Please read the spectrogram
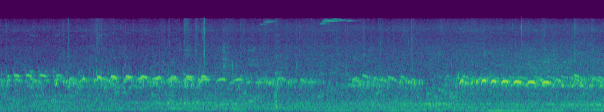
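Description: Zebra doves (perkutut) cooing in fast, continuous runs of short, bubbling notes. The calling breaks off briefly about halfway through and comes back louder for a couple of seconds after that.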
